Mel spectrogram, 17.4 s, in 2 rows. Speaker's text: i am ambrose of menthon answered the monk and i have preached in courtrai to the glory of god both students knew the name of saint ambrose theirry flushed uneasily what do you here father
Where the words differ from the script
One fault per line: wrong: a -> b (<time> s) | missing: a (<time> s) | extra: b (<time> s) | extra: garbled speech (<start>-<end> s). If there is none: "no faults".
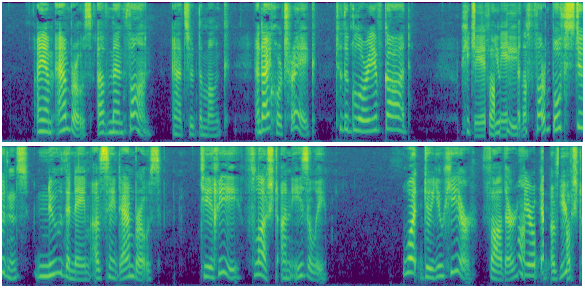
missing: have preached in (4.0 s)
extra: garbled speech (6.9-8.2 s)
extra: garbled speech (16.4-17.4 s)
